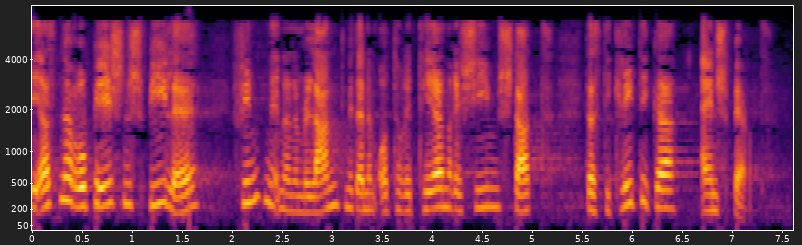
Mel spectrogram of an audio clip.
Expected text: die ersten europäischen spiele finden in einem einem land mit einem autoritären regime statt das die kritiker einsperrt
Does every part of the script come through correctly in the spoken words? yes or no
no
